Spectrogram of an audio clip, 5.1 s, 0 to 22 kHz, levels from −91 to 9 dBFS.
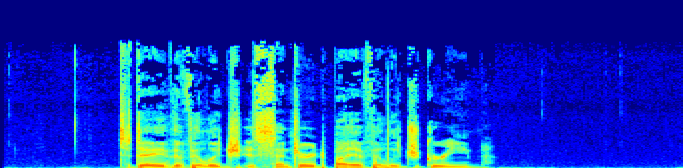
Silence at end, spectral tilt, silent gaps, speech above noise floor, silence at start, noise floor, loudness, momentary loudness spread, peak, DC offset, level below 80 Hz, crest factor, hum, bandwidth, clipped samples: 1.25 s; -3.5 dB/octave; none; 41 dB; 0.6 s; -56 dBFS; -14 LUFS; 6 LU; 0 dBFS; under 0.1%; -34 dBFS; 18 dB; none; 17 kHz; under 0.1%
